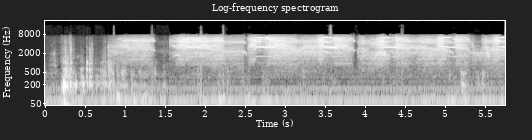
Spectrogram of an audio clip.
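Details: Western jackdaw parents feeding their chicks in a nest box at 19:00 on 3 May 2017; a continuous hoarse, wheezy chorus of begging from the young, with soft thumps and rustling in the box.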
